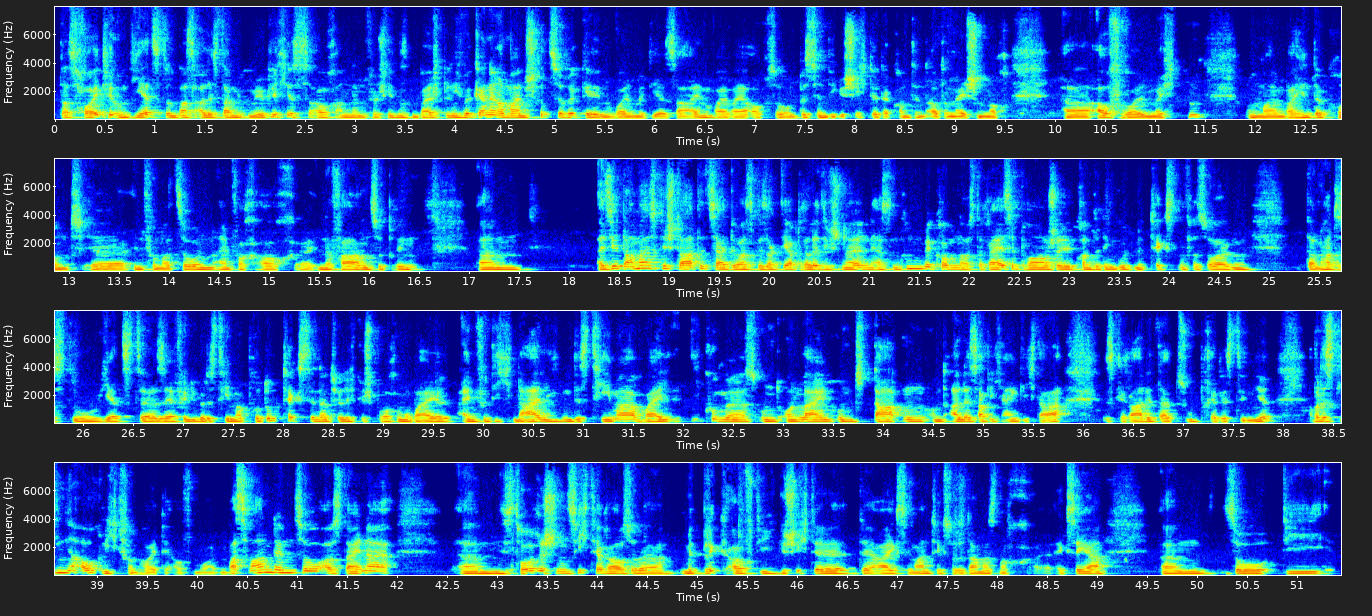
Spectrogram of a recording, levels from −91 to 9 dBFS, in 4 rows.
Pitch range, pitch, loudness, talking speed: 115-130 Hz, 120 Hz, -15 LUFS, 180 wpm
